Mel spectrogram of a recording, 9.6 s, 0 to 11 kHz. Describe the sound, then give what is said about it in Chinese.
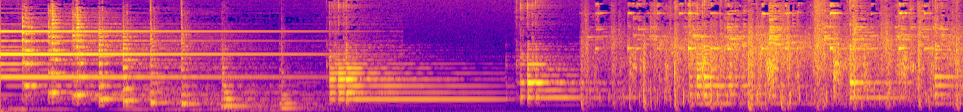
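Steady clip-clopping of donkey hooves on a road as donkeys carry a sedan chair to Xining in 1919, a brisk regular rhythm of hollow knocks mixed with sustained tonal music that swells louder and denser toward the end. “蜜月之后，施安伟坐在由驴子抬的轿子里，在海春申的陪伴下来到西宁。”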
